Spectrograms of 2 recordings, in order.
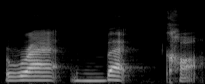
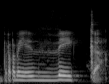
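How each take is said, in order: First: Slow Rebecca with an untrilled English R; English pronunciation. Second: Slow Rebeca with a strong Spanish R; Spanish pronunciation. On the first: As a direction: Rebecca broken up slowly in English. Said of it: "But in English, they pronounce it". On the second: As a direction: Rebeca drawn out in a very Spanish accent. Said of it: "así como lo escuchan". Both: Shown as a demonstration.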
